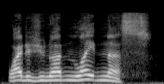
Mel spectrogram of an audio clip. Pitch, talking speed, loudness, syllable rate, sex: 185 Hz, 220 wpm, -15 LUFS, 5.7 syllables/s, male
